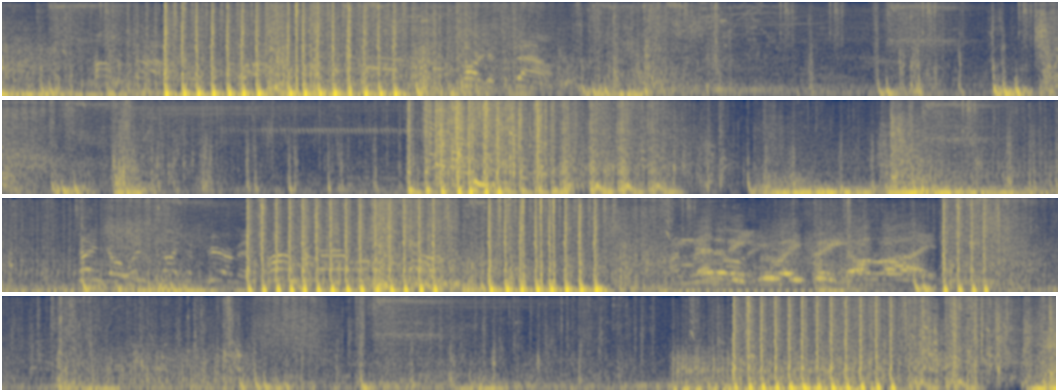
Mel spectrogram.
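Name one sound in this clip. Automatic guns fire in rapid bursts.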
